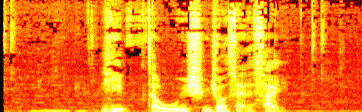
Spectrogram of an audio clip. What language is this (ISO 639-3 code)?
yue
